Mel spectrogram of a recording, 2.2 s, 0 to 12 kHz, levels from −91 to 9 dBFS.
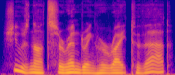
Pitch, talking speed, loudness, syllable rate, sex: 135 Hz, 220 wpm, -15 LUFS, 5.3 syllables/s, male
